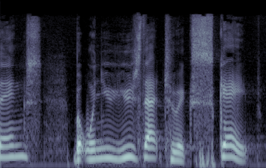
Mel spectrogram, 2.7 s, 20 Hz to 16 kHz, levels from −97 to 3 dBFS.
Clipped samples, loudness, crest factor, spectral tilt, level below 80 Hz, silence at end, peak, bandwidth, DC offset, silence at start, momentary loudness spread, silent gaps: under 0.1%; -29 LUFS; 20 dB; -5 dB/octave; -58 dBFS; 0.2 s; -10 dBFS; 12.5 kHz; under 0.1%; 0 s; 8 LU; none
